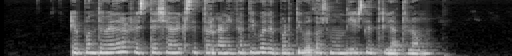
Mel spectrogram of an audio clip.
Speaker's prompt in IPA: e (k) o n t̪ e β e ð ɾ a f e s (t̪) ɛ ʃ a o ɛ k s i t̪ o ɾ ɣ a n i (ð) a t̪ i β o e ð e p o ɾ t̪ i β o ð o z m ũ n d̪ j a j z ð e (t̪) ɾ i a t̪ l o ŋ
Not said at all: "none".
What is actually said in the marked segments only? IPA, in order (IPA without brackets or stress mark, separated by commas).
p, t̪, θ, t̪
